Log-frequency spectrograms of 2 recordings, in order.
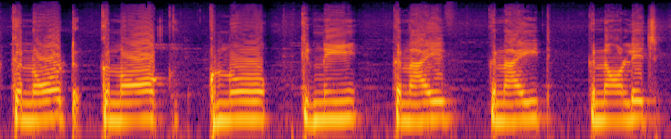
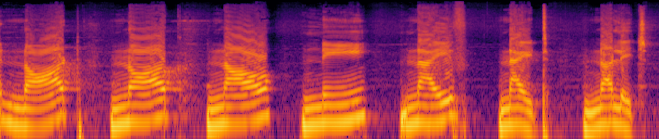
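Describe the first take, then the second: First: Each word slow and separate, "कनॉट" as k-not, "knowledge" as k-nowledge; wrongly voiced silent K. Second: "knowledge" said as nollij, each word in the list set apart; correct silent K. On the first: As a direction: sound a K before the N in "कनॉट", "कनॉक", "कनाइव". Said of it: "ये नहीं पढ़ेंगे". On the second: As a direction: start "knock", "knee", "knife" straight on N, no K. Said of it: "आप इसको पढ़ेंगे". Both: Shown as a demonstration.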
